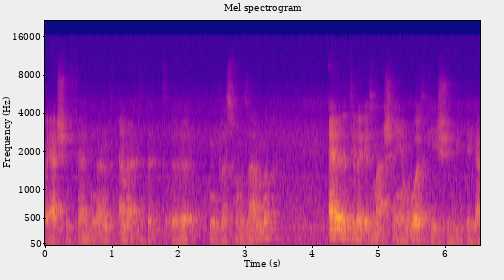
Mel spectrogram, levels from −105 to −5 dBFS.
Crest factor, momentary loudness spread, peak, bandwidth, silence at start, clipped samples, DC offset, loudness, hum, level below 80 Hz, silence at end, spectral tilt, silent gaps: 22 dB; 16 LU; -18 dBFS; 16.5 kHz; 0 s; under 0.1%; under 0.1%; -39 LUFS; none; -64 dBFS; 0 s; -6 dB/octave; none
